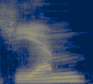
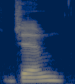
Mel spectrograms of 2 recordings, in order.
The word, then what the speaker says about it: GM: I was just about to mention that where we might go to a war here, colony war, because I pronounce it as GM instead of Jim.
